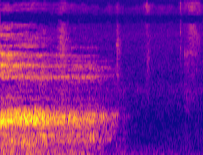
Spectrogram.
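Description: A man's long breathy sigh that trails off about a second in: a sigh of emotion over a prized card.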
